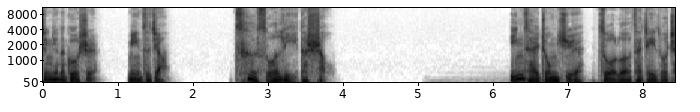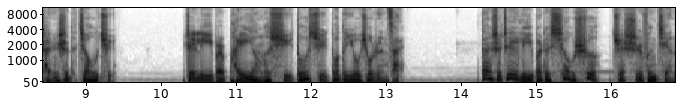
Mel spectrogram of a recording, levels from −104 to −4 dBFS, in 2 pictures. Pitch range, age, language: 80-120 Hz, 30-49, Chinese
